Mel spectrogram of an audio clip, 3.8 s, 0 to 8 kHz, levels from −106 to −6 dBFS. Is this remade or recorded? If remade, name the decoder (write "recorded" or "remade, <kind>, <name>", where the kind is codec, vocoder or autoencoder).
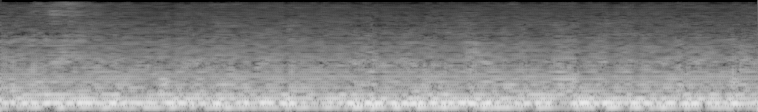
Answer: remade, vocoder, HiFi-GAN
